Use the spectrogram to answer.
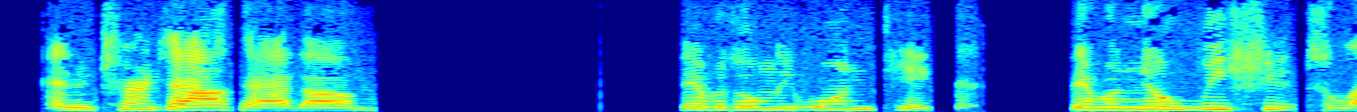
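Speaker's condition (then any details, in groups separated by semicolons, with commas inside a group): Cerebral palsy; tongue and legs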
